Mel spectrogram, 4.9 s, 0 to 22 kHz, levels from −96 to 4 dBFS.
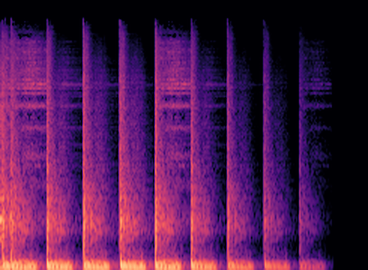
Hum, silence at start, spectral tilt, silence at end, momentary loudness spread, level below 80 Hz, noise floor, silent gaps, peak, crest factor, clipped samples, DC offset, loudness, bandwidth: none; 0 s; -5.5 dB/octave; 0.8 s; 16 LU; -18 dBFS; -86 dBFS; none; -2 dBFS; 16 dB; under 0.1%; under 0.1%; -19 LUFS; 12.5 kHz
